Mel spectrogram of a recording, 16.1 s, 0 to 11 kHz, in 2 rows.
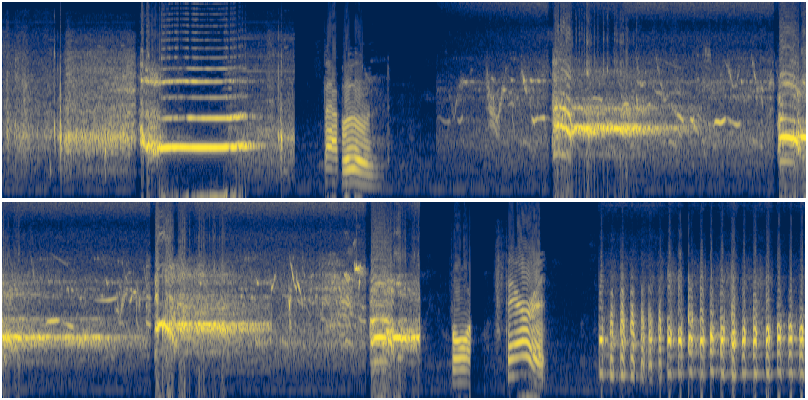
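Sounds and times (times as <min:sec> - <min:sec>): baboon calls: 0:05.3 - 0:12.3, 0:14.0 - 0:16.0.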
